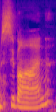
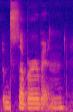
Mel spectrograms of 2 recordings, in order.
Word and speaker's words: Suban: say my name ever people think that my Instagram name like suban brn is Suburban like where did you get Suburban from suban suban let's practice it together suban suban like should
